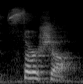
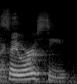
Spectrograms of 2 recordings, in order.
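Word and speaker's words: Saoirse: Cersa. What? Cersei. It's cersa.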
